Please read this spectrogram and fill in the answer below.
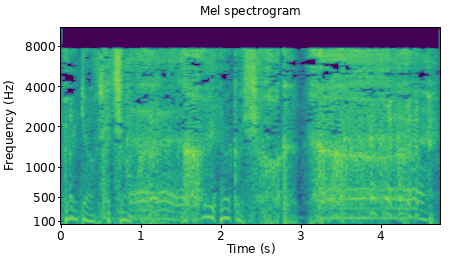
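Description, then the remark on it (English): Heavy, labored sleep-apnea-style breathing of a man asleep on a porch, with deep voiced groans and grunts, rising and falling in a rough rhythm, fairly loud throughout. “and he'll be on the porch, and he's fallen asleep, and he sounds like he's, like, sleep apnea.”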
